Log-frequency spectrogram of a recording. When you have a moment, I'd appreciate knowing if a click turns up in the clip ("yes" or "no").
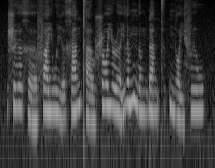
no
